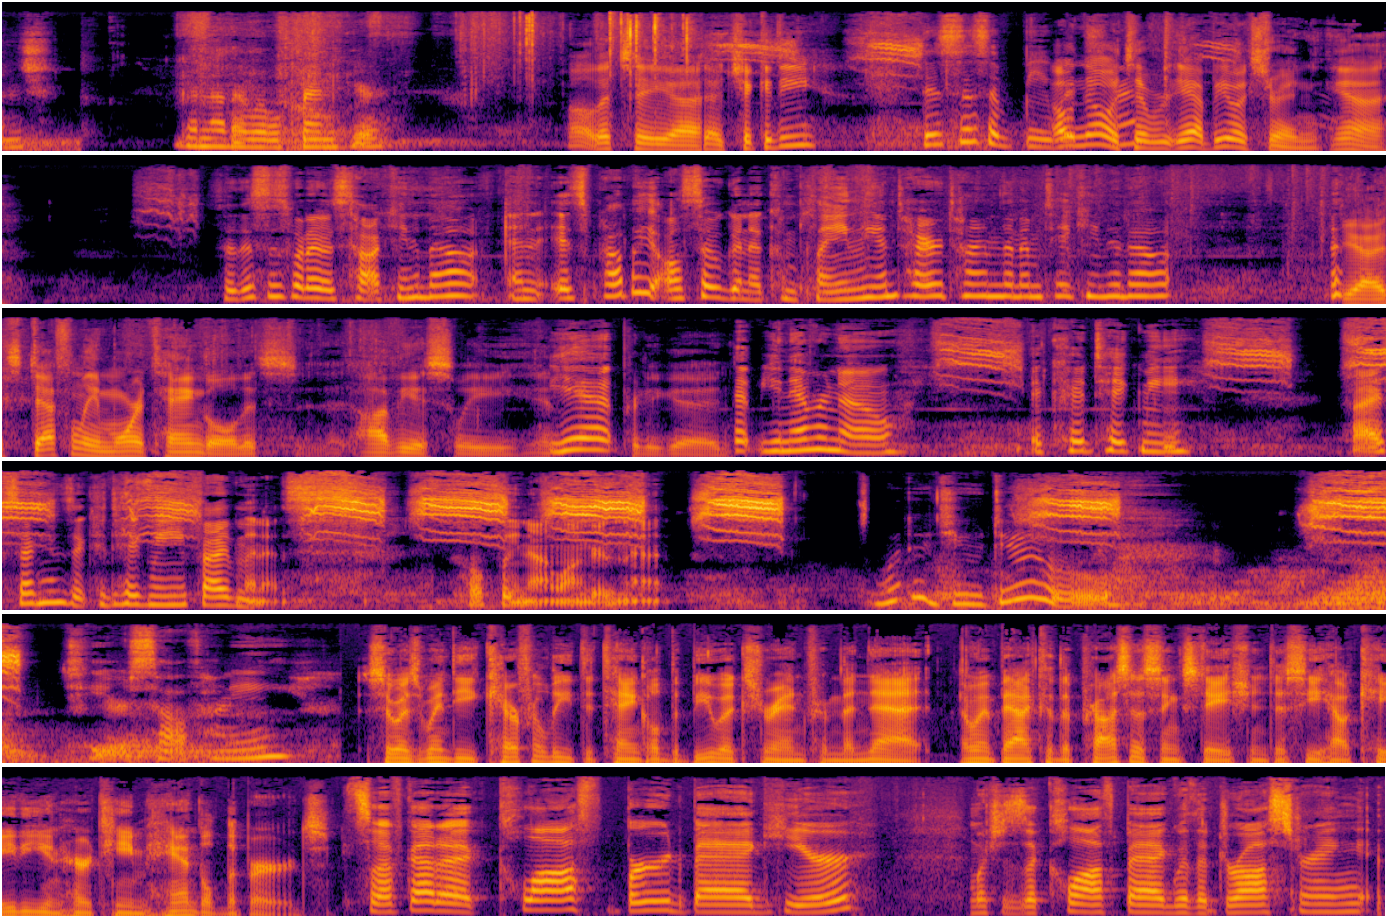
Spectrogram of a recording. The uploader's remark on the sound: It’s part field recordings and part traditional Nature’s Archive interview. A challenging season of weather disruptions, and having to re-record parts of it.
